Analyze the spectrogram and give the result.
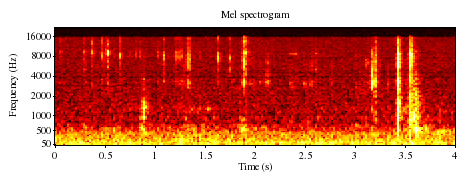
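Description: A hand-held solid yellow bar of soap with sequins and a white interior is shaved with a metal utility knife blade, and slices peel off. Five quiet, crisp, bright scraping clicks sound over a low, steady background hiss, with the last two the loudest.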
